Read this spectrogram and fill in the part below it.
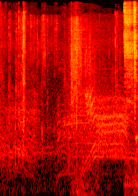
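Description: A zombie growls close by.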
